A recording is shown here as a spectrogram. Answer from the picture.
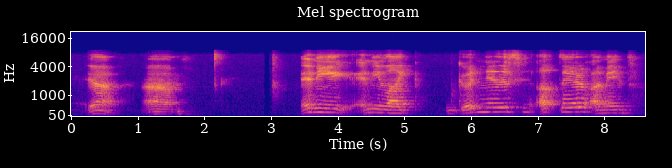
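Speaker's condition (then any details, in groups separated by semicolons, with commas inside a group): Cerebral palsy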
